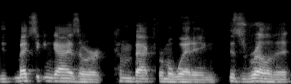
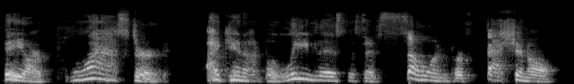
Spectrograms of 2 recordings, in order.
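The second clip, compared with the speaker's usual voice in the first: higher, slow, appalled put-on voice; indignant mom; 6 semitones higher, slower than usual. Guest mom complaining to the host about the drunk workers, appalled. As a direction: drag each word out in disbelief.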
